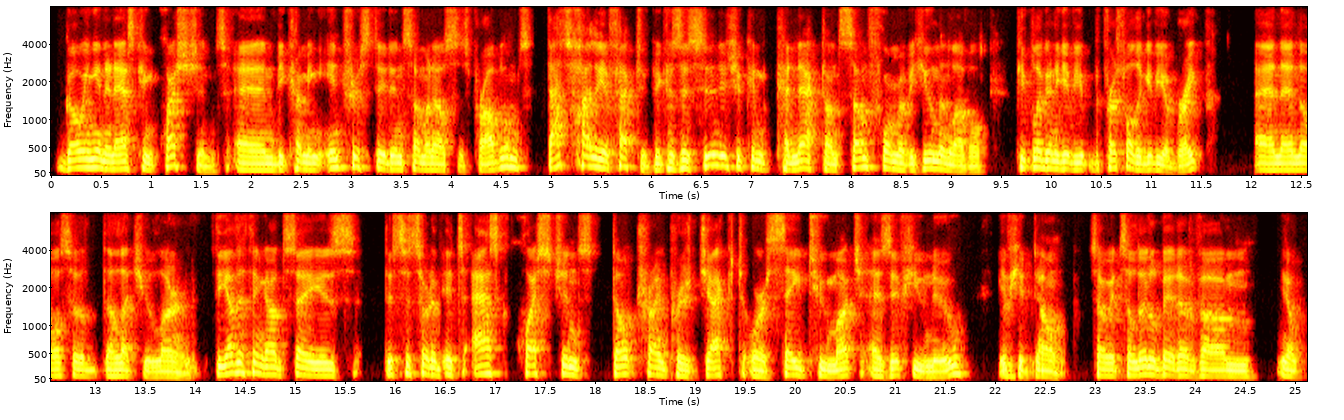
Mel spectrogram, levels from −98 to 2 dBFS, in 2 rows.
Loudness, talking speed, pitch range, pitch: -16 LUFS, 210 wpm, 110-145 Hz, 125 Hz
